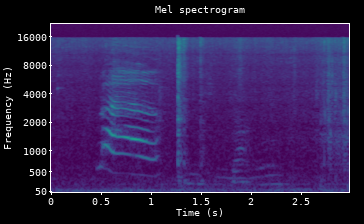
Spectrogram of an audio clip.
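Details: Hungry female cat that walked into a store meows for food; a single drawn-out, slightly falling meow lasting about half a second, followed by a person speaking Turkish in a quiet indoor space.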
